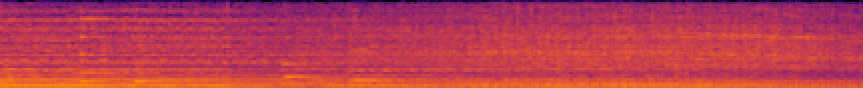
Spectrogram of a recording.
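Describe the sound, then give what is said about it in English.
A car engine idles as a radio drama sound effect, a steady low rumble with an even hum that holds constant throughout. “Why are you stopping the car?”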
